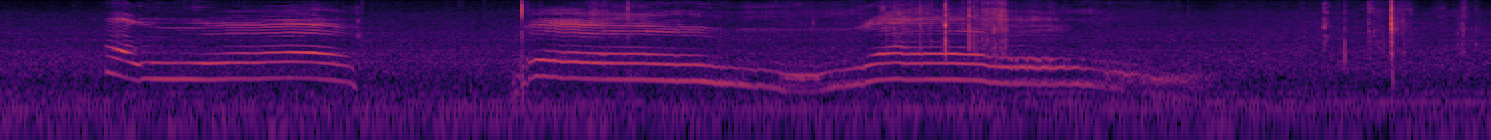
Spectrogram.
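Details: A mother cat with kittens meows three times over several seconds: long, mid-pitched cries, the last dipping then rising again, over a constant low hum with a few small clicks.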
